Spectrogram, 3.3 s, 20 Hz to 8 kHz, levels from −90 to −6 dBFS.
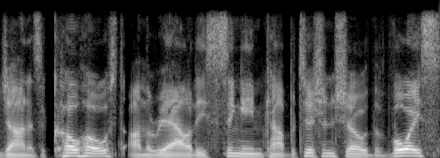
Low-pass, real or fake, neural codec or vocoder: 7.2 kHz; real; none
